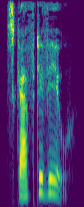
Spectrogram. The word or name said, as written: skaftevæv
